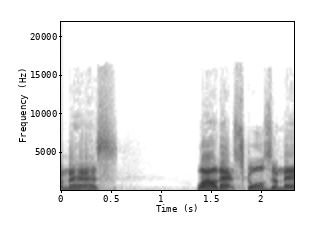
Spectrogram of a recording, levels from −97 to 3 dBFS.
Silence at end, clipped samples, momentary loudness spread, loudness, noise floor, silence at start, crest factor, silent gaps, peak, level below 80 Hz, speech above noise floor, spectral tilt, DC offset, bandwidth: 0 s; under 0.1%; 15 LU; -25 LUFS; -80 dBFS; 0 s; 16 dB; none; -12 dBFS; -72 dBFS; 54 dB; -3.5 dB/octave; under 0.1%; 16 kHz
